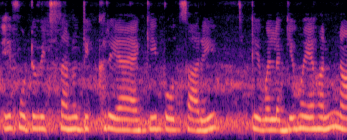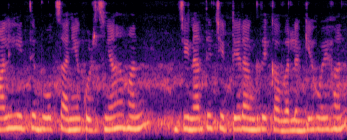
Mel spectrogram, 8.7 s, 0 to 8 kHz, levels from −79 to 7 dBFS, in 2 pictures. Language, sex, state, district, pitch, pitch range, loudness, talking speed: Punjabi, female, Punjab, Pathankot, 245 Hz, 235-260 Hz, -11 LUFS, 205 wpm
